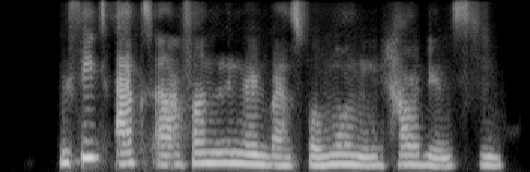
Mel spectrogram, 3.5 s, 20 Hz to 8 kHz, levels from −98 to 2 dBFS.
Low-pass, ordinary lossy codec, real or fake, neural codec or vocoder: none; none; fake; codec, 16 kHz, 1 kbps, FreqCodec, smaller model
